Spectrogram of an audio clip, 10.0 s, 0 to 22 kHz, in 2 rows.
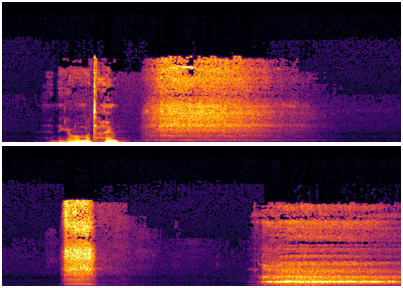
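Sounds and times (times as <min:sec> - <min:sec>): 
speech: 0:01.1 - 0:01.6
sharp breath puff: 0:01.8 - 0:04.0, 0:05.7 - 0:06.6, 0:08.2 - 0:09.9
long slow exhale during a breathing exercise: 0:01.8 - 0:04.1, 0:05.7 - 0:06.3, 0:08.1 - 0:09.9.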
